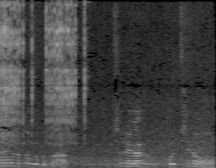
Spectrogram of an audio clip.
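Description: Spinning fishing reel being cranked to retrieve a lure, its gears giving a soft, fine ticking.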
